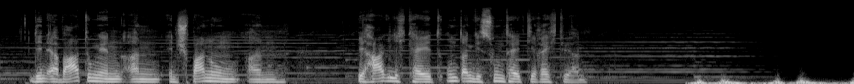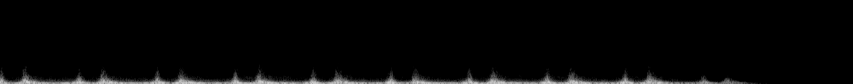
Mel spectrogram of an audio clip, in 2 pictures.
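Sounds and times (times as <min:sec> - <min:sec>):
deep muffled thumps: 0:06.9 - 0:16.0.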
